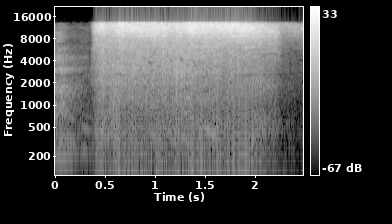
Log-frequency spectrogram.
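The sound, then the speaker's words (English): A single sustained, breathy hiss lasting about two seconds, loud and bright, with an abrupt start and a fairly sharp cutoff, heard on its own with no voices. “Hissed Cleo supportively, out of sight.”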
